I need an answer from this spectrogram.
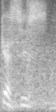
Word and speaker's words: Cassis: régionaux fa savoir qu' normalement en provençal on prononce toutes les lettres toutes toutes les lettres donc K6 c'est K6 mais il y a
